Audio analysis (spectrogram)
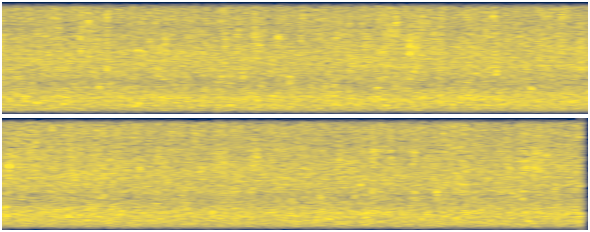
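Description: A New Zealand river rushes steadily, a constant even hiss of flowing water heard alone at moderate distance throughout.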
